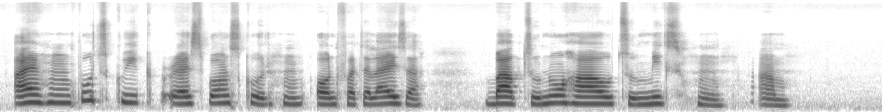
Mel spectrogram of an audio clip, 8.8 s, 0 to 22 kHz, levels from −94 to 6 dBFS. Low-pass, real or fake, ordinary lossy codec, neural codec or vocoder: none; fake; none; autoencoder, 48 kHz, 128 numbers a frame, DAC-VAE, trained on Japanese speech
